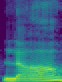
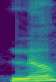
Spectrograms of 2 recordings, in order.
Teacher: नरमी से लाम को टच करके हा पर जाना है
